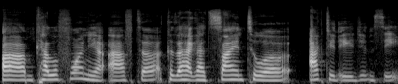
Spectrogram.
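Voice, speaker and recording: In a strong Jamaican accent, a woman talks at a moderate pace on a very clean recording with a silent background. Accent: strong Jamaican patois. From Jamaica, raised in Florida. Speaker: singer and actress, former pageant contestant. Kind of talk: interview. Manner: casual.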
